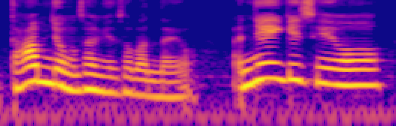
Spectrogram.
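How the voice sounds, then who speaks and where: Very animated and fairly quick, this woman speaks in a slightly high voice with a regional South Korean dialect while voicing over a relaxed drawing lesson, keeping it blunt and conversational.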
